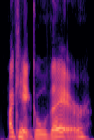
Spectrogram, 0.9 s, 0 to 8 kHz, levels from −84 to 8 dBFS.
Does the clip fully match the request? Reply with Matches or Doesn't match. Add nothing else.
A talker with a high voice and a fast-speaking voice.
Matches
